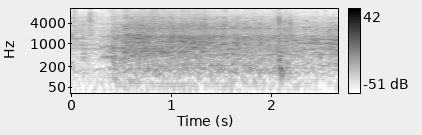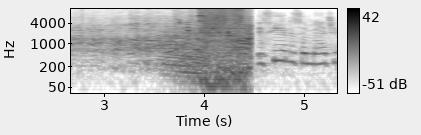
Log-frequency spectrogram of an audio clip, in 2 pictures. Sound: laugh track

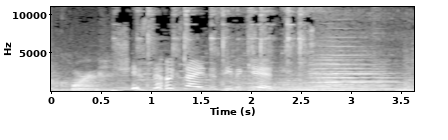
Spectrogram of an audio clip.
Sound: laughing

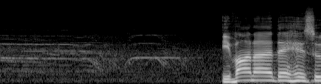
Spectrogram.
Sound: cheering

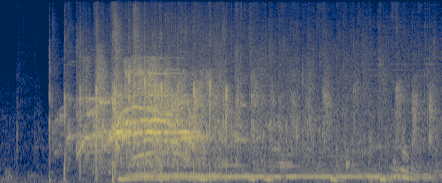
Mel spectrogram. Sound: applause

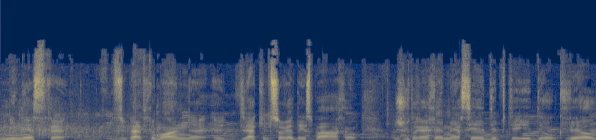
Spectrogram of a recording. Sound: applause

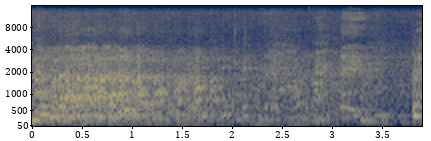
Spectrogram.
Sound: audience laughs

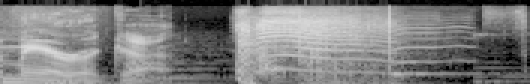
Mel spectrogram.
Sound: deflating

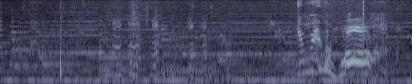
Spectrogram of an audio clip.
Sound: laughing in distance

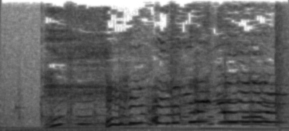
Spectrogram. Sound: gasps

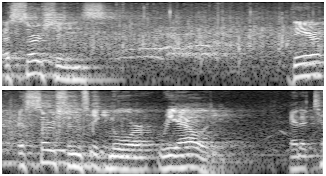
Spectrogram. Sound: applause

